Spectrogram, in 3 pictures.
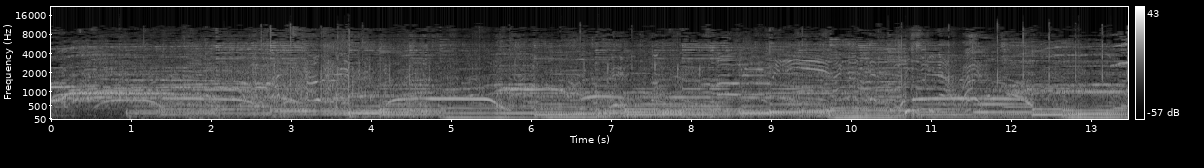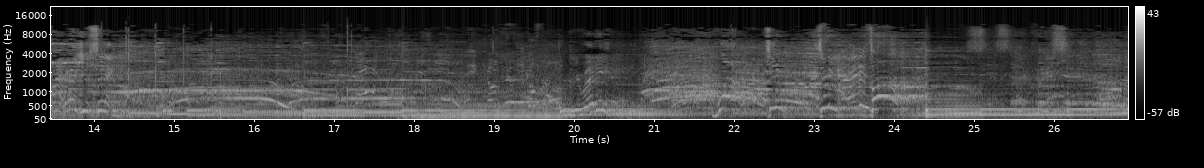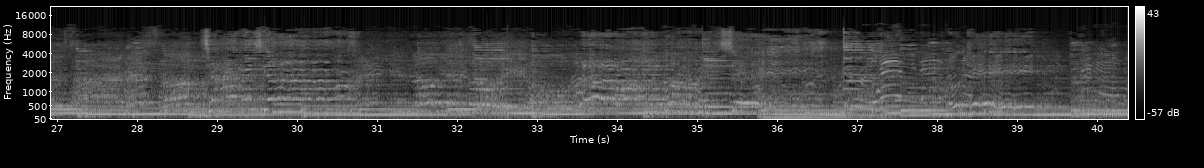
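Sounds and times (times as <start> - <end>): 
concert crowd shouts and whoops of cheering: 0.0 - 19.9, 20.6 - 40.3
large concert crowd singing along: 0.8 - 13.1, 20.8 - 40.3
amplified live concert music with steady bass notes: 1.0 - 40.3.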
